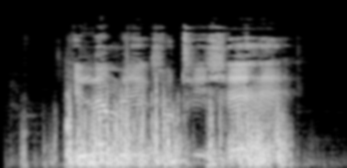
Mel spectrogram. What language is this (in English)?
Marwari (Pakistan)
